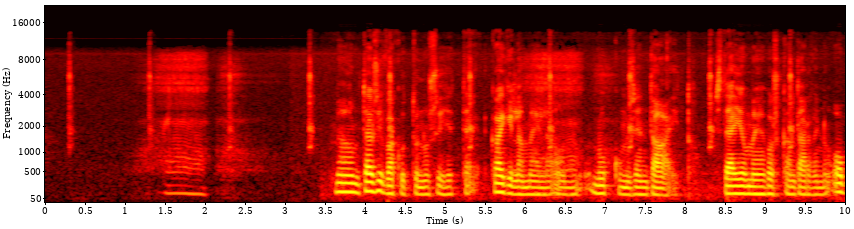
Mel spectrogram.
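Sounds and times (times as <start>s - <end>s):
clock ticking: 0.0s - 0.5s, 1.3s - 1.5s, 2.2s - 2.4s, 3.2s - 10.0s
person snoring: 1.2s - 2.6s, 5.9s - 7.2s
speech: 3.6s - 10.0s.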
